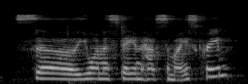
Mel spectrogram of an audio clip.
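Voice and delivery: plain reading voice

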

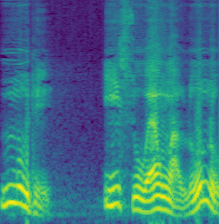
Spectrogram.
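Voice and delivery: high, drawn-out shouting, words stretched. A professor, her books falling from her arms, calls out to a colleague, shouting. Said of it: "Gritou a professora".

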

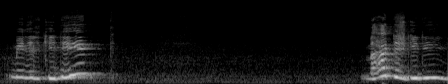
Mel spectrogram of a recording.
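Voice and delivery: speaking while weeping, tearful. Answering a woman's question in a scene, crying. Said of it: "وبتعيط ليه؟".

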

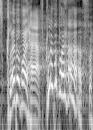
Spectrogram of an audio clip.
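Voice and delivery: braying, very high, swooping put-on British accent. Retelling what a British woman said about the book, imitating her British accent. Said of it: "there was a British woman, I can't do the accent".

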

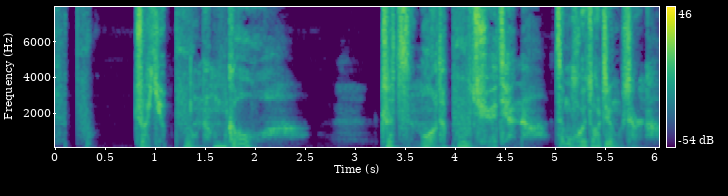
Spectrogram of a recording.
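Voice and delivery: quavering, shaken. A narrator reads a man's protest about his boss's son, in a trembling voice. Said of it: "颤声说道".

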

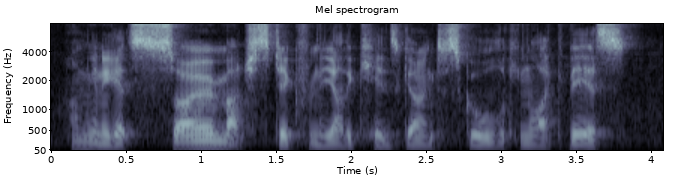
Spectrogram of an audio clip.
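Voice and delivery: plain

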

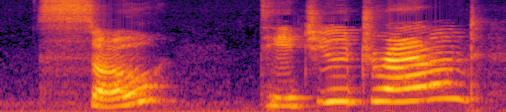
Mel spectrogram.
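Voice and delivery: put-on squeaky toddler voice, high and loud. Narrator reading a story, voicing three-year-old Justin asking a question, squeaky toddler voice. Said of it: "Justin asked in his squeaky toddler voice".

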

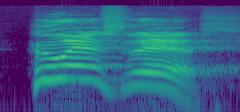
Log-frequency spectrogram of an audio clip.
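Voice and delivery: mock fed-up tone, very high pitch, very loud. Telling a story where a man answers the same caller's ring again, acting out a frustrated man. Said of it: "totally frustrated".

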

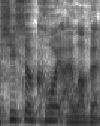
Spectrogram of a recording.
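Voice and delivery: ordinary talk, nothing marked

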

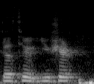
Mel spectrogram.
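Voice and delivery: normal talking voice

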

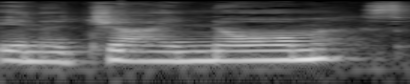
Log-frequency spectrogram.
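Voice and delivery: ordinary delivery

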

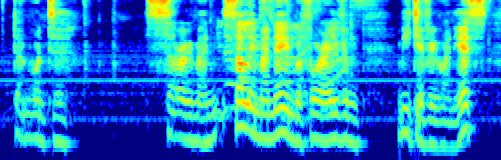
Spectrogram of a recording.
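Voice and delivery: confiding, half-whispered delivery. A character speaks in a half-whisper to the players, worried about being watched, half-whispering. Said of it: "as Barra sort of whispers to you".

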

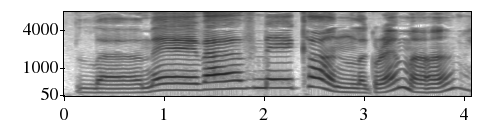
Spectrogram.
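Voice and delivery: slow, unsure sounding out. Put on the spot by his teacher, a student bluffs with French-sounding noises, uncertain. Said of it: "he said uncertainly".

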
